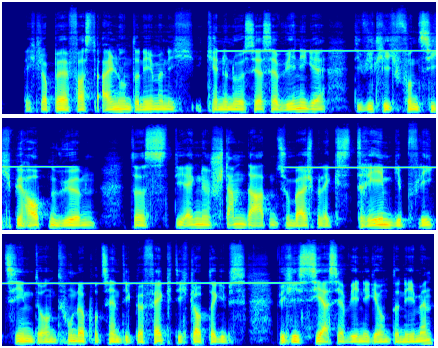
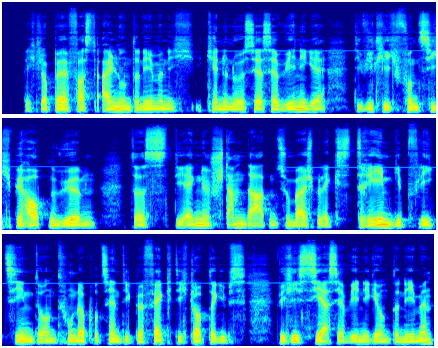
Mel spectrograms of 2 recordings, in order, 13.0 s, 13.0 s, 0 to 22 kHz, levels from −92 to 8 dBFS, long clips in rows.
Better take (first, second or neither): second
